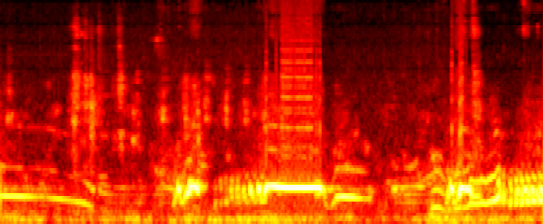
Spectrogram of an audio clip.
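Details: Local red-eyed dove, recorded as a lure to make other doves answer: a falling coo, then several short rolling notes and a loud, level, held coo, ending in warbling, overlapping coos.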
